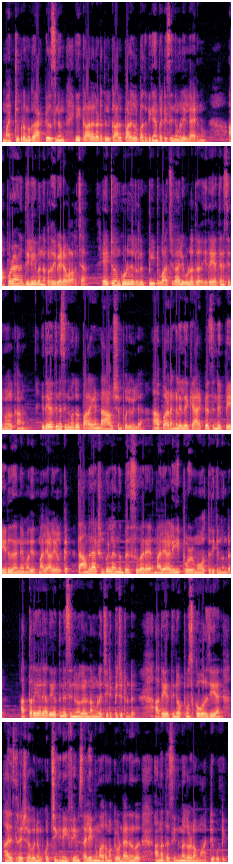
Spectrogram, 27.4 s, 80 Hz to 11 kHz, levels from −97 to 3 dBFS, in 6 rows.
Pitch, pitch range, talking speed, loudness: 110 Hz, 100-125 Hz, 130 wpm, -14 LUFS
